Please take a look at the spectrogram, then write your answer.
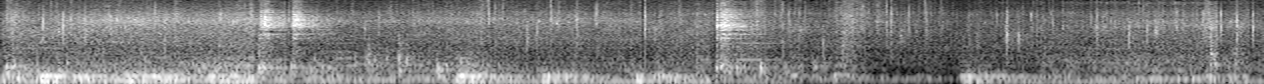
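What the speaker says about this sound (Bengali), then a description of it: "এটা একটুখানি ভাজা ভাজা করে নেবো আমি" Sweet potato, carrot, papaya and ridge gourd frying in oil for a Bengali shukto, a steady sizzle broken by a few sharp scrapes of a spatula stirring the pan, close by and alone.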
